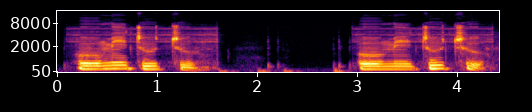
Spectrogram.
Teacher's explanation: he's got a little bit of aspiration with these T's that, when you listen to it closely, kind of sounds like an affricate, like ch, something like that.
